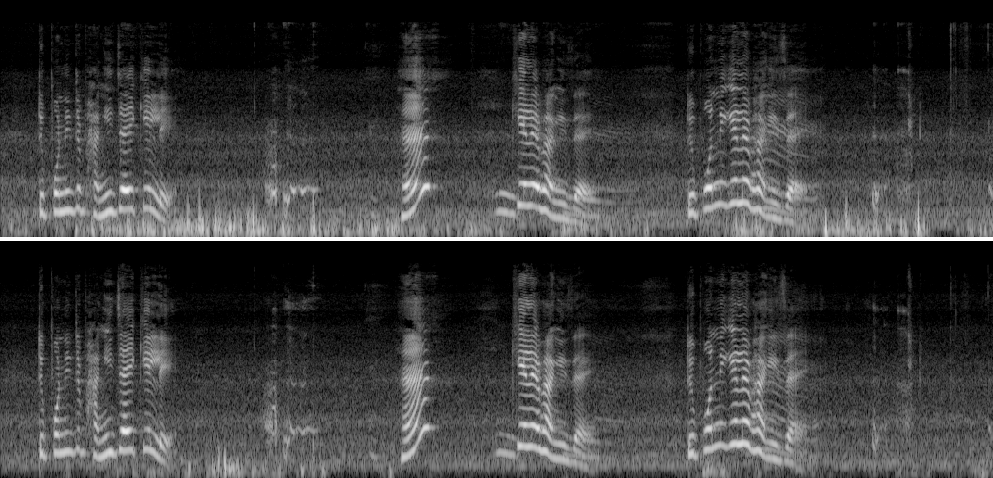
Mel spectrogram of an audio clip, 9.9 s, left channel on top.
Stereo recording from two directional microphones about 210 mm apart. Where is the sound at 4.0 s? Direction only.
10° right (ahead or behind).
